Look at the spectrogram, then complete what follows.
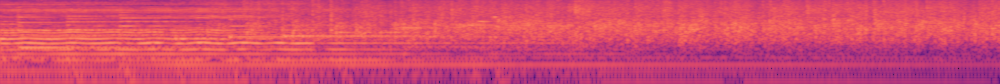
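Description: A live band's closing chord, with cello, rings out and slowly fades at the end of a song, while applause builds from about two seconds in.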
